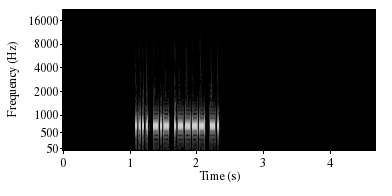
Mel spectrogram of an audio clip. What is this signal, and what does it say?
Morse code, heard as a keyed tone, about 45 wpm, 700 Hz. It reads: HK1N
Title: DXCC-100 Call Signs - 4 Characters - Repeated 3x - 45wpm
